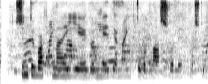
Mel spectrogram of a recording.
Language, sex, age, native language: Icelandic, female, 18-19, Icelandic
